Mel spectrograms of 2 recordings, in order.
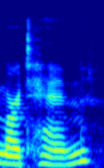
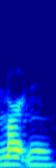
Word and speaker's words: Marten: No, it's actually Marten. It's Marten, and it's tempting to pronounce it Martin, but I really don't like the way that sounds, so I'm trying to say Marten.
